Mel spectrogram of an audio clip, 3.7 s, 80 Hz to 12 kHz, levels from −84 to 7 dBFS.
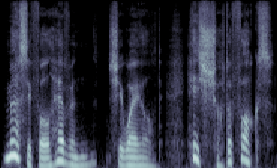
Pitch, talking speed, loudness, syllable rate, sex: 145 Hz, 130 wpm, -18 LUFS, 3.7 syllables/s, male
